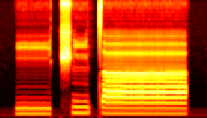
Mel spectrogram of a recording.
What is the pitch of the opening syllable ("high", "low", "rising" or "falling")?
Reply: low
